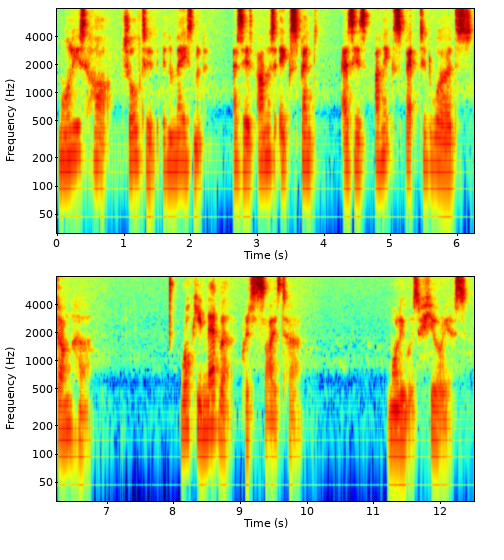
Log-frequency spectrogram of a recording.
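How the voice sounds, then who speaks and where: A woman author reading her own children's book aloud in an expressive storytelling style. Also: low-pitched, takes it slowly, breathy edge. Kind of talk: expressive children's audiobook narration.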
